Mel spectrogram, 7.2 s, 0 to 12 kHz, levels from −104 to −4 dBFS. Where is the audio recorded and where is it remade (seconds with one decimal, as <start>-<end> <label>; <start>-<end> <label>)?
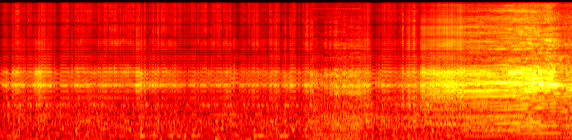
0.0-3.9 remade; 3.9-4.5 recorded; 4.5-5.8 remade; 5.8-7.2 recorded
